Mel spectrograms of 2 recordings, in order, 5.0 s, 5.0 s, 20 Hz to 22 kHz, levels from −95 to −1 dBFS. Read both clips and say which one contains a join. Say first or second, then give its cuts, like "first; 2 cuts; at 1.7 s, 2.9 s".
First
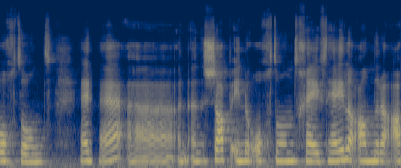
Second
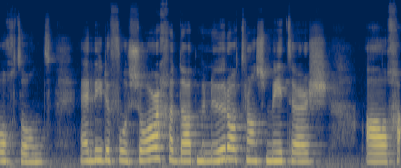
first; 1 cut; at 1.1 s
